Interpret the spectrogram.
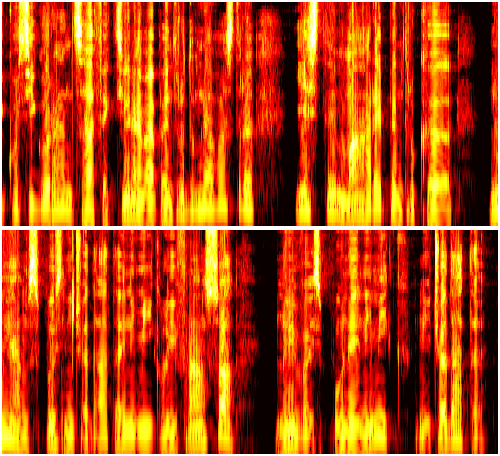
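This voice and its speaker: A man's voice: medium pitch, dark tone, close to an everyday voice. A man doing a fearful young woman in love. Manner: trembling, pleading.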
